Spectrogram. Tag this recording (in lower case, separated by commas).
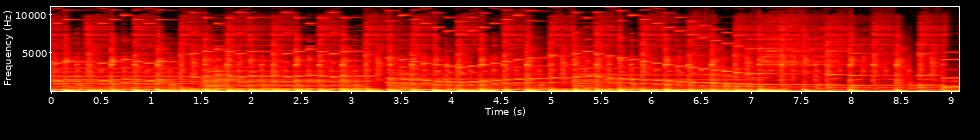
music, video game music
